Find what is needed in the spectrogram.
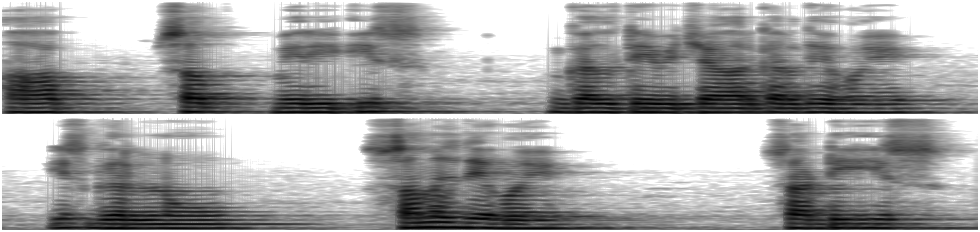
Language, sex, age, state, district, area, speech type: Punjabi, male, 30-45, Punjab, Kapurthala, urban, read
